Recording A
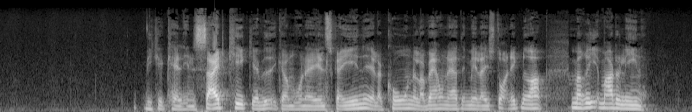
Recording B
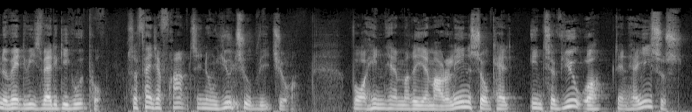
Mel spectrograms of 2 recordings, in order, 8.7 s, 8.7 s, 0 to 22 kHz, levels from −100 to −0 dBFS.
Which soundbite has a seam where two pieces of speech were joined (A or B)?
A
